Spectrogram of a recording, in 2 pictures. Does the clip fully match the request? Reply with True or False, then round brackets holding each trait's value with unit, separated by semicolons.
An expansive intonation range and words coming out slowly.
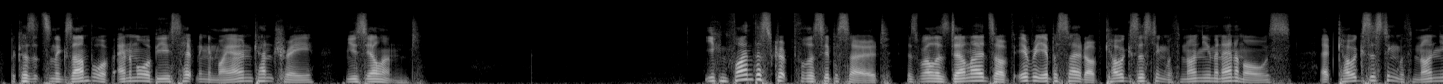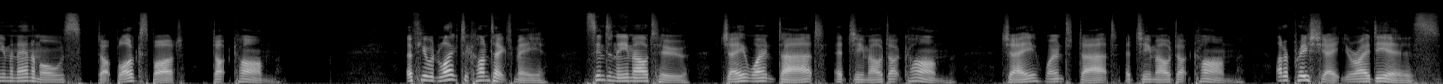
True (6.4 semitones; 120 wpm)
